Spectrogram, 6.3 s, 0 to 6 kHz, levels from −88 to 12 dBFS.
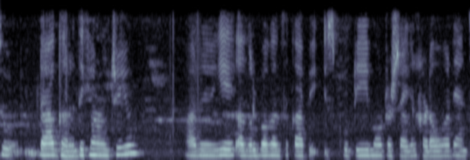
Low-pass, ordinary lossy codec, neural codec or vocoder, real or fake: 5.4 kHz; none; none; real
